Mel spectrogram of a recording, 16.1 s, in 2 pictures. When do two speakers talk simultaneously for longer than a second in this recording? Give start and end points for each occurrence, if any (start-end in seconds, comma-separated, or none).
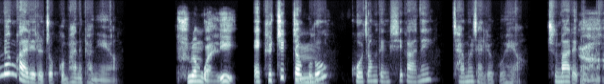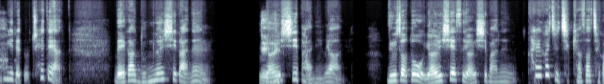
none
